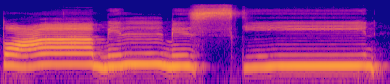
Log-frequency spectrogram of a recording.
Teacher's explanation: آئین کو لمبا کریں گے، میم کو لام سے ملائیں گے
